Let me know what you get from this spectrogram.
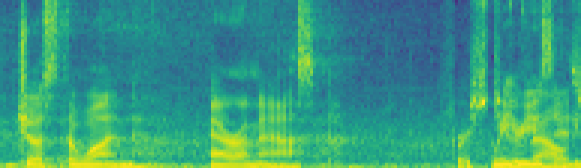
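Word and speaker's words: Arimasp: Are there any alternate pronunciations? Just the one, Aramasp.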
